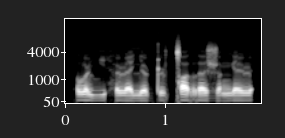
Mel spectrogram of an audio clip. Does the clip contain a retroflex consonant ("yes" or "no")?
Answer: yes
